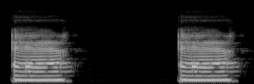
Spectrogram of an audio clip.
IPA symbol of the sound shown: æ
